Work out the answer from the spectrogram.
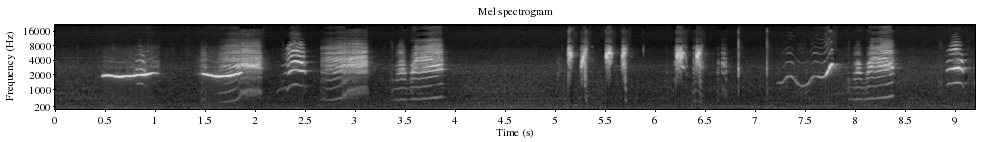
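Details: Pet Indian ringneck parakeet in a long vocal run. Rising whistles and harsh talking syllables open it, followed by a quick series of sharp clicks and chirps, then more whistles.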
